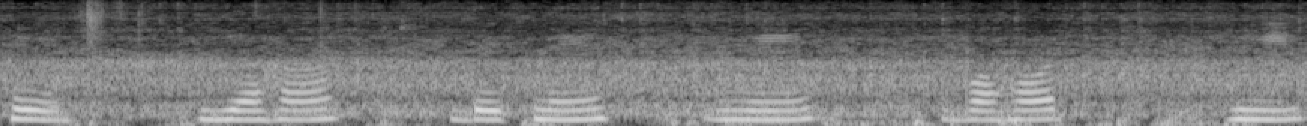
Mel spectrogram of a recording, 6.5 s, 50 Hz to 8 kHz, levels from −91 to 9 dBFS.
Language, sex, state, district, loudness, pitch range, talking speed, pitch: Hindi, female, Madhya Pradesh, Dhar, -16 LUFS, 210-225 Hz, 55 wpm, 215 Hz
